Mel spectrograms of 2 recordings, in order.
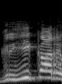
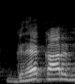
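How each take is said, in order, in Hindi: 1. पहला शब्द हल्की ई ध्वनि के साथ खत्म होता है। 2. पहला शब्द ई ध्वनि के बिना खत्म होता है। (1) "ये गृही कार्य होता है, ... ई झलकती है" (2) "गृह कार्य नहीं होता है"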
